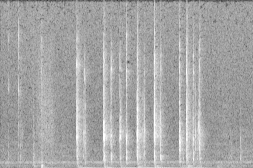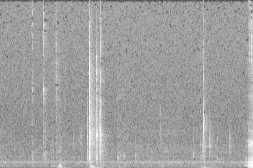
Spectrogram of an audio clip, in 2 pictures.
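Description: Python code is typed on a computer keyboard in irregular bursts of close, clicky keystrokes with short pauses between runs, over a low steady room hum.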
